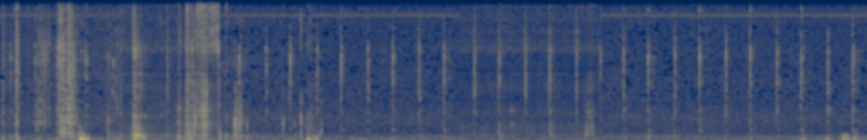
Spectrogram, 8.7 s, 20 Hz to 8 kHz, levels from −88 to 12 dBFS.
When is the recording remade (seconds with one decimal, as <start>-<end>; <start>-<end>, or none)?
1.2-2.2; 4.6-6.0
